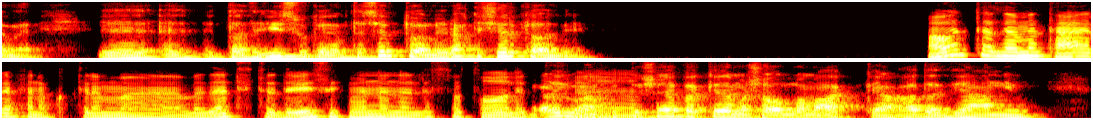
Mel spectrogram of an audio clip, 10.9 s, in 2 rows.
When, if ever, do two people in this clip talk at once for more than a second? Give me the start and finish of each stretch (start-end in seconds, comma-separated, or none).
none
